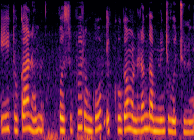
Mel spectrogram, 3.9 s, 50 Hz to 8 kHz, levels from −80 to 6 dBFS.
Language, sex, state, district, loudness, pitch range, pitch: Telugu, female, Andhra Pradesh, Anantapur, -15 LUFS, 245-280 Hz, 260 Hz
